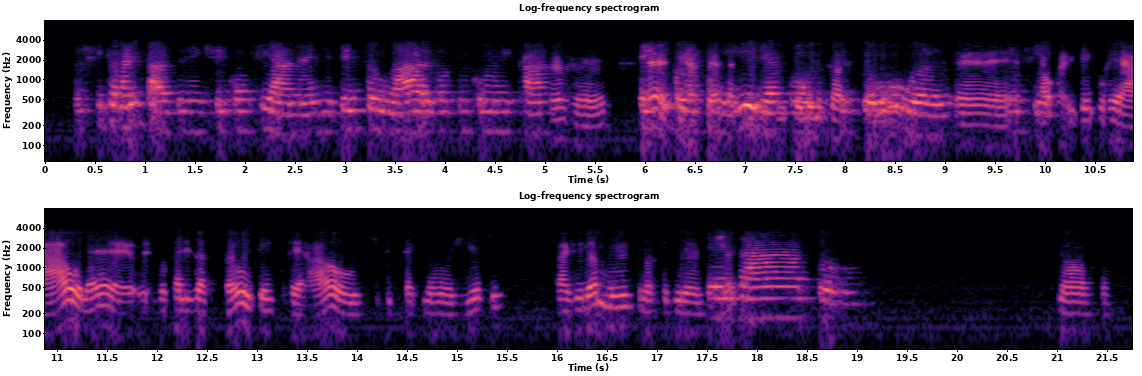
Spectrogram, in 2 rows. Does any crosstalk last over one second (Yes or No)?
Yes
